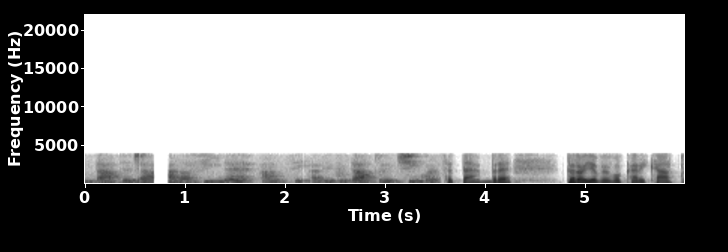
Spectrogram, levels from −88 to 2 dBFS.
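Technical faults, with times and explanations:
Throughout: Bluetooth CVSD headset codec. Nothing passes above 4 kHz, s sounds turn scratchy and loud bright moments distort as the one-bit delta steps fall behind, which fits a 64 kbps CVSD link. A spectrogram shows a hard ceiling at 4 kHz over a grainy hiss floor.
0.00–3.54 s: switch to a distant microphone. The speech is already roomy, hollow and thin in the bass from the start, about 5 dB quieter, with room noise roughly 25 dB below it, then snaps closer and fuller at 3.54 s. The likely cause is a fallback to a farther microphone. The waveform grows abruptly there.
0.54–0.56 s and 2.18–2.20 s: unconcealed Bluetooth headset packet loss. Each time about 11 ms of audio, a few packets, drops out, leaving a tiny abrupt hole before the sound resumes briefly quieter. The spectrogram shows narrow, sharp-edged vertical gaps and the waveform a flat notch.
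0.68–0.85 s: playback stall. The sound halts mid-flow for about 149 ms of silence, then carries on. The likely cause is the player running short of data or being blocked. The waveform shows a flat gap and the spectrogram a blank vertical band, both with abrupt edges.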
